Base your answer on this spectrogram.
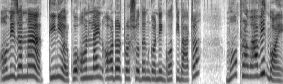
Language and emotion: Nepali, surprised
